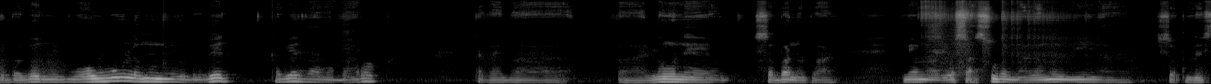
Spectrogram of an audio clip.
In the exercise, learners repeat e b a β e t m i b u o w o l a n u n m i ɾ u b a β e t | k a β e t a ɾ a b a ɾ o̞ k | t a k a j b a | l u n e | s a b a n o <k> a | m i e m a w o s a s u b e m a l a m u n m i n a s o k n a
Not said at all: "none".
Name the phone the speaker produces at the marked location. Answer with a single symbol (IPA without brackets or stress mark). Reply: p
